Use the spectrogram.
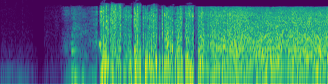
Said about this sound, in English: A deadly house explosion rains debris down on an entire neighborhood. The flying wreckage from this explosion in Pittsburgh left neighbors terrified, house after house destroyed.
